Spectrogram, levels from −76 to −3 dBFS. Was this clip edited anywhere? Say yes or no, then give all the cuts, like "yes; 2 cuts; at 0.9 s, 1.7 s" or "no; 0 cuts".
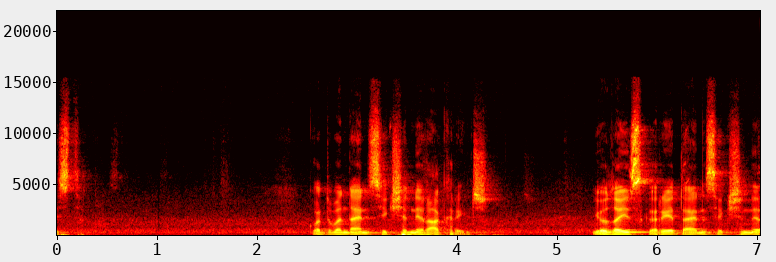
no; 0 cuts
